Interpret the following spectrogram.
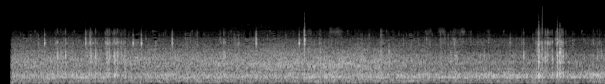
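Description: Steady wind and road noise picked up while riding a bicycle along a road with car traffic, with scattered light clicks and two sharper clicks about five and a half seconds in.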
